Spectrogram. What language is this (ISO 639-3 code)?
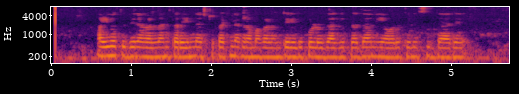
kan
